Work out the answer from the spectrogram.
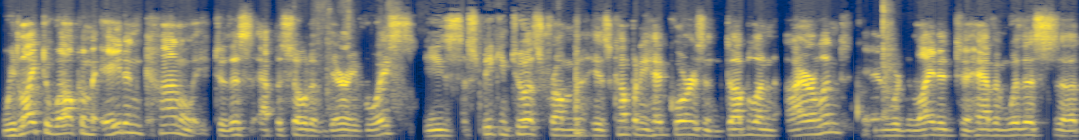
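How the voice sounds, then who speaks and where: A man hosting a podcast interview, asking questions in a measured, courteous way with occasional fillers. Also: medium pitch, a bit bright, slightly rough, low-quality recording. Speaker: podcast host.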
